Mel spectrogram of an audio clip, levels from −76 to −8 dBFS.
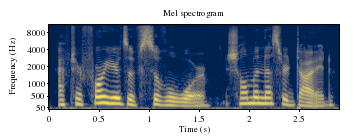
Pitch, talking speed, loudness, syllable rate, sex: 180 Hz, 165 wpm, -17 LUFS, 5.1 syllables/s, female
